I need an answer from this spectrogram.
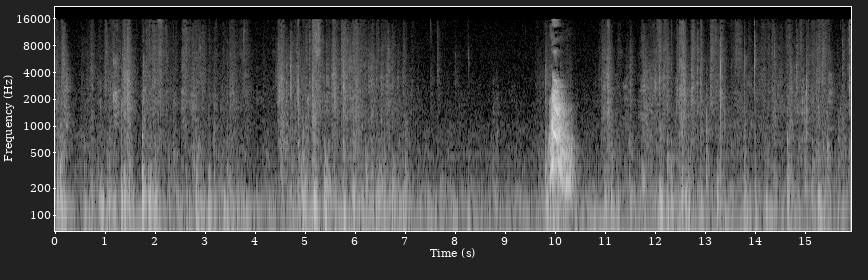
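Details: Four 8-week-old Shih Tzu puppies, the last of a litter of seven, playing together indoors: one sharp, high yelping bark rings out near the ten-second mark over quiet scuffling, soft whimpers and rustling of play.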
